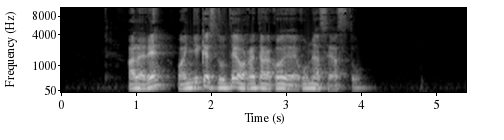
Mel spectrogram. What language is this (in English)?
Basque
